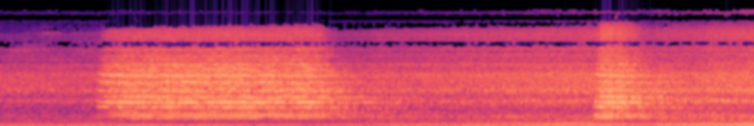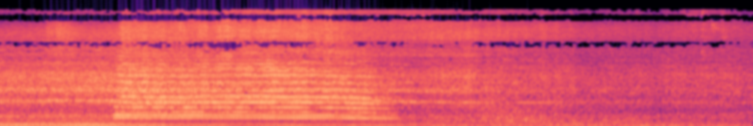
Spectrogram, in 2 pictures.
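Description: A Kansas City Southern diesel locomotive sounds its air horn three times, long, short, long, over the steady low rumble of its engine, which is loudest about twelve seconds in as it passes. Near the end the double-stack container cars roll by, their wheels running on the rails.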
